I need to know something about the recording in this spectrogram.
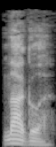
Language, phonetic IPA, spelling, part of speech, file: Russian, [ˈnaɡɫə], нагло, adverb / adjective, Ru-нагло.ogg
- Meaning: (adverb) impertinently, impudently; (adjective) short neuter singular of на́глый (náglyj)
